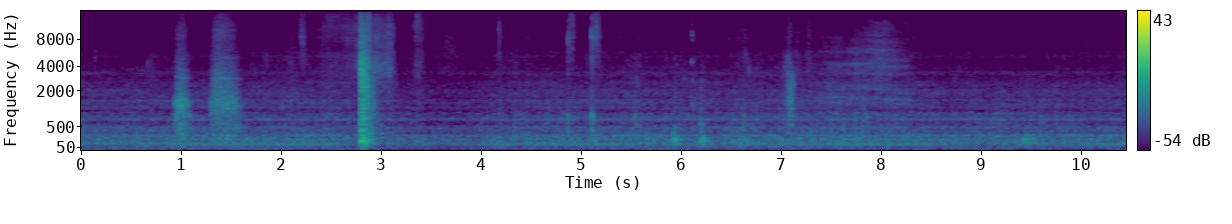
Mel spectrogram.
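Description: Paper rustles and crinkles as it is handled close by.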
